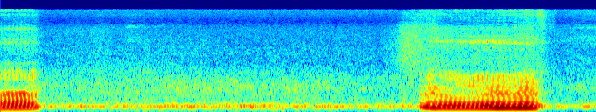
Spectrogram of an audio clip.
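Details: A Pugalier dog snoring like a pig.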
